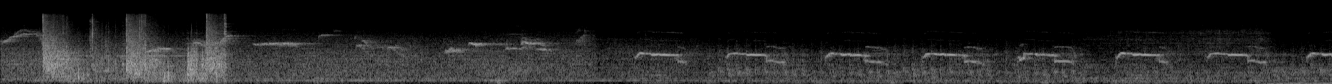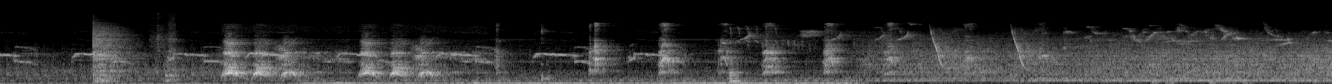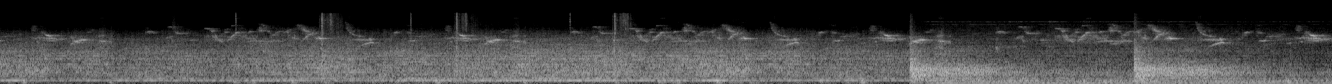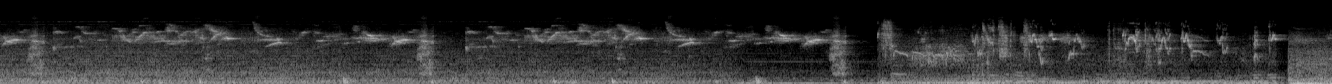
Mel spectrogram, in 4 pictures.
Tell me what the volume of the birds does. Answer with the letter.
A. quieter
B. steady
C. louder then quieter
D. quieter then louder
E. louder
E.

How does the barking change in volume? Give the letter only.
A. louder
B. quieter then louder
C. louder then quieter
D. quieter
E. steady
D.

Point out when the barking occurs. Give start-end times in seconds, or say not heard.
14.2-23.9.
